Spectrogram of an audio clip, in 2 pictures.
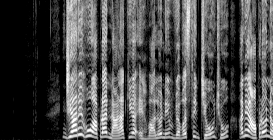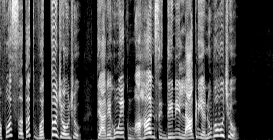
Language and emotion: Gujarati, happy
